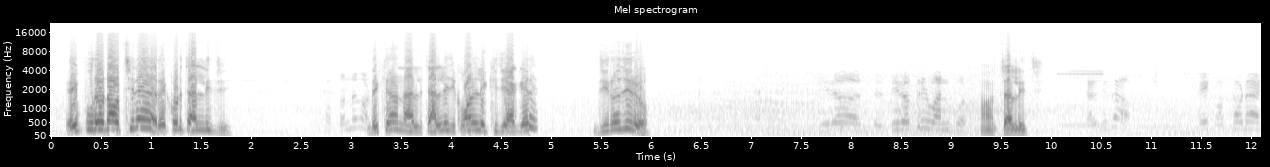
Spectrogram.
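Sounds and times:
faint roadside traffic: 0.0 - 12.0.

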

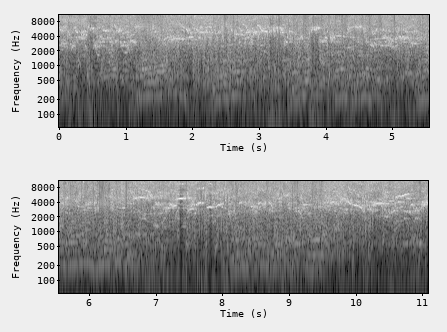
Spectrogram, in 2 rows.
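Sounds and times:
crowd shouting: 0.0 - 11.0
songbirds chirping and whistling: 0.0 - 11.0.

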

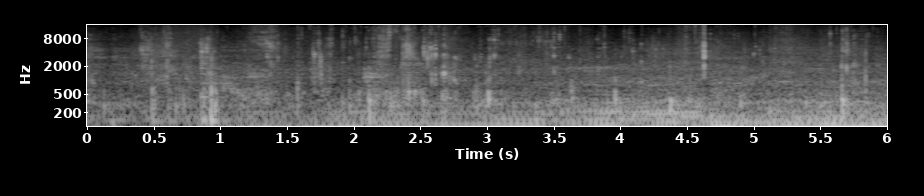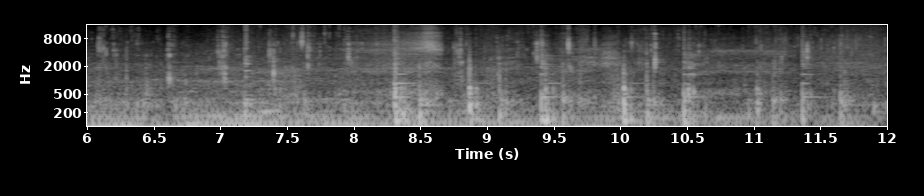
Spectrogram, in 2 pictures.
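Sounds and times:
wet squishing of food: 0.0 - 12.0
clicks against metal plates: 5.8 - 12.0.

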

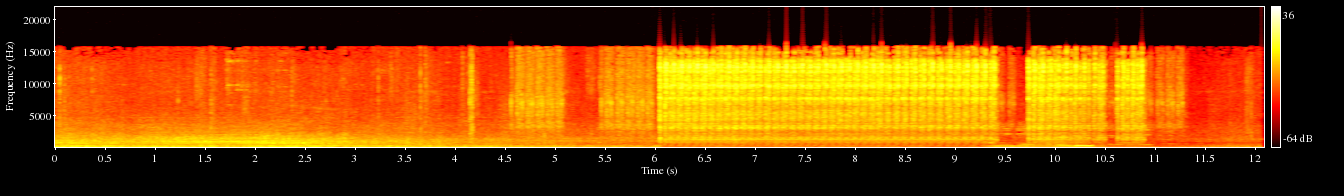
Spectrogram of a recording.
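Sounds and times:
mechanical buzzing: 4.7 - 11.3.

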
